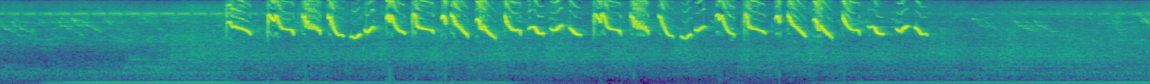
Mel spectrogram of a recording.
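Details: Banyuwangi warbling white-eye kept for its loud, open 'ngeplong' singing, delivering a long, fast, steady run of high, thin, wavering whistles for about five seconds over a low steady electrical hum.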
